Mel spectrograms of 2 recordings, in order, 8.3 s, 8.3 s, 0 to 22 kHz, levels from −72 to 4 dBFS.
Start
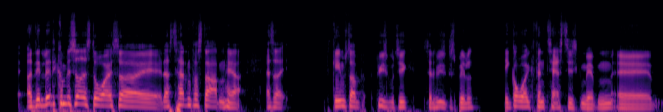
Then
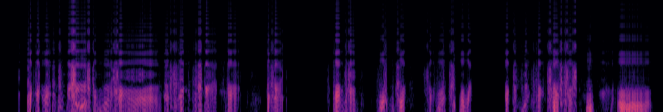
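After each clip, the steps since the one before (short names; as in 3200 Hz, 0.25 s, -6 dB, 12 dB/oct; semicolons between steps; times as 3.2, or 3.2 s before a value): steep high-pass 2700 Hz 96 dB/oct; sample-and-hold 14×; gain +5.5 dB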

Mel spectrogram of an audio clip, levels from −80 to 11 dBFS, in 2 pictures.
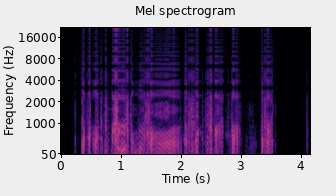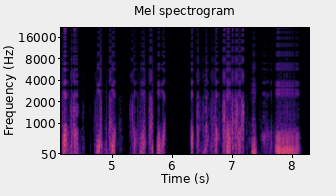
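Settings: de-esser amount 75%; gain +6.5 dB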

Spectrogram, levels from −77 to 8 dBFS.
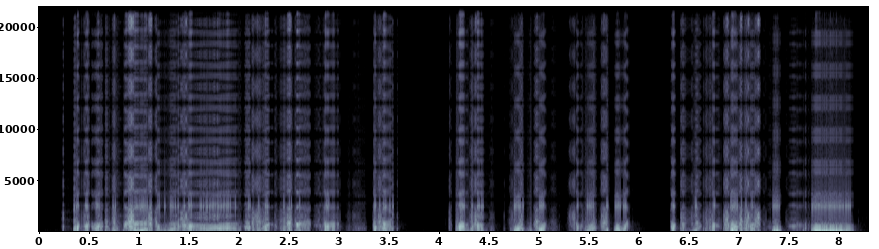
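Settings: rattling part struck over -37 dBFS, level -23 dBFS; dynamic EQ 2400 Hz, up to -4 dB, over -45 dBFS, Q 0.74; gain +9 dB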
